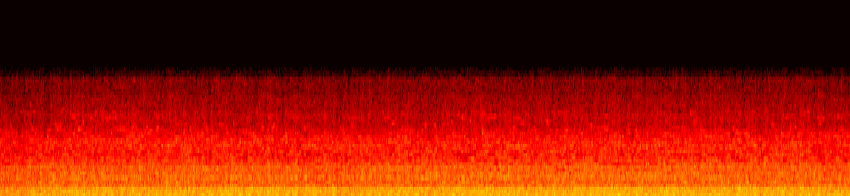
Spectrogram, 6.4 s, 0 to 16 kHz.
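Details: Kawasaki Concours ZG1000 after valve adjustment and new spark plugs, before carb sync: steady, even idle with a smooth low drone and no ticking or misses; the engine runs properly.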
